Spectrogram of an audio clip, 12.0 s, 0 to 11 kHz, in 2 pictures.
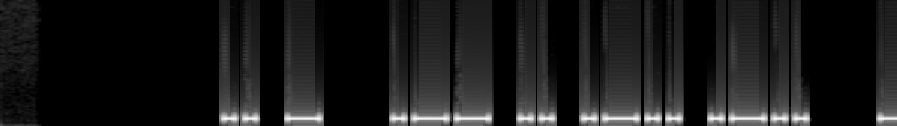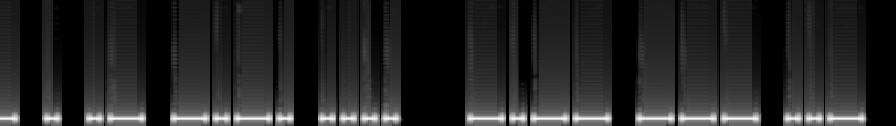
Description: Morse code, heard as a keyed tone, about 17 wpm, 700 Hz. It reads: IT WILL TEACH YOU
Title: Sentences from Top 1600 Words 17wpm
